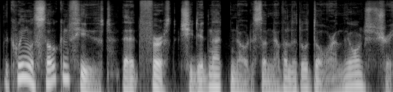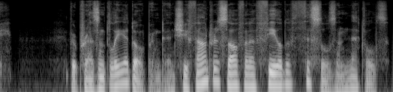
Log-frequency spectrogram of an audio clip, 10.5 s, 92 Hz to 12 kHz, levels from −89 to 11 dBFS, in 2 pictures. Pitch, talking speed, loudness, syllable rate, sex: 100 Hz, 195 wpm, -19 LUFS, 5.3 syllables/s, male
